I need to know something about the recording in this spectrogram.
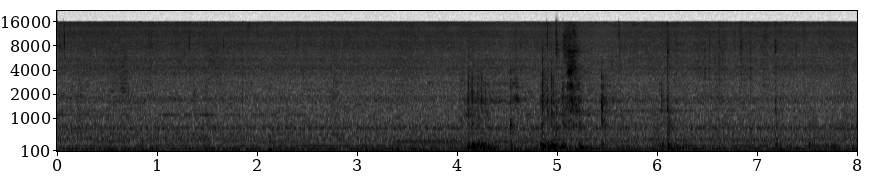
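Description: Chopped garlic frying in hot oil in a pot, a steady sizzle as it browns. About four seconds in, a spatula stirs it with a few scrapes and knocks against the pot.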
